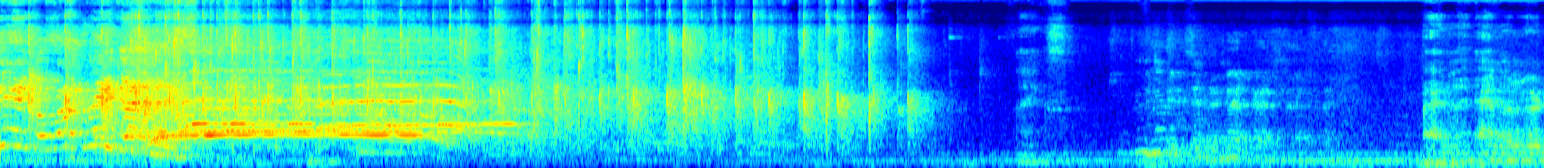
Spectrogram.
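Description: A comedy club audience claps and cheers loudly as a comic is introduced, with whoops over steady applause that fades after several seconds. Speech starts as the applause dies down.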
